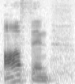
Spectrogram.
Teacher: don't forget this T, you don't have to pronounce it. It's a silent T.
